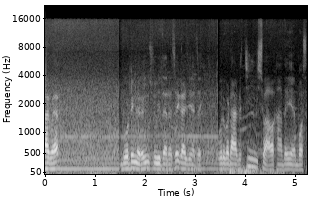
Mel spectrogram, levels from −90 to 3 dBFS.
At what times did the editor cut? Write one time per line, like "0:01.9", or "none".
0:01.4
0:03.5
